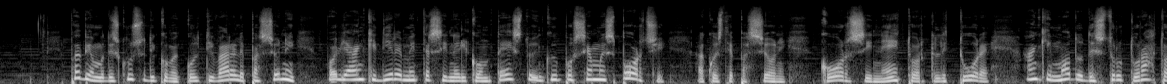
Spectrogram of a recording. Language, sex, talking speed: Italian, male, 145 wpm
